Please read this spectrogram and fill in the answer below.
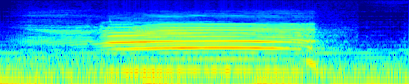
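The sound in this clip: A cow moos once, a drawn-out, low, tonal lowing lasting about a second that stands alone over a quiet background.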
